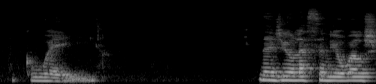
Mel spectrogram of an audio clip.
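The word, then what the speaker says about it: gwau: want to say um knitting in Welsh it's guay there's your lesson your Welsh lesson for the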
